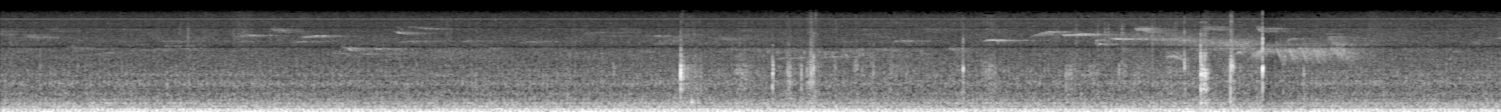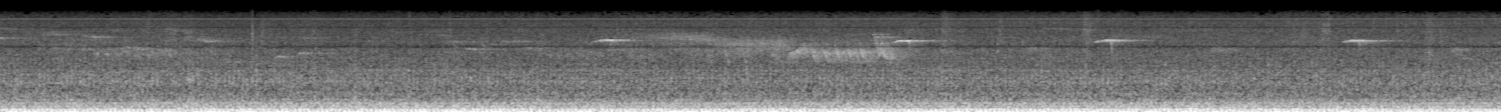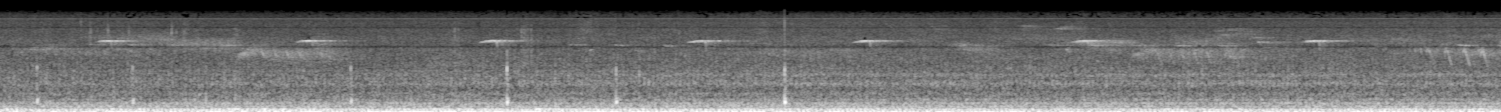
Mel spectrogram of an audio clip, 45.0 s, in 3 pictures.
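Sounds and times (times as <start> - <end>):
steady low rumble: 0.0 - 45.0.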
